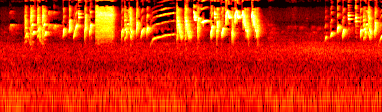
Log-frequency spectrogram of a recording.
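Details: European goldfinch, Moroccan, pouring out song: scattered high chirps, a harsh buzzing note, rising whistled slurs and dense trills for about five seconds, silence, then a further tinkling phrase.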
